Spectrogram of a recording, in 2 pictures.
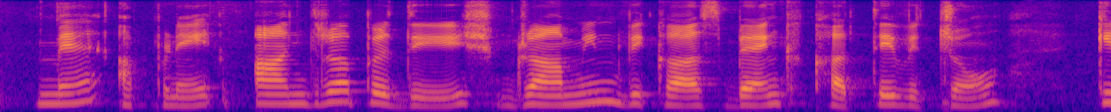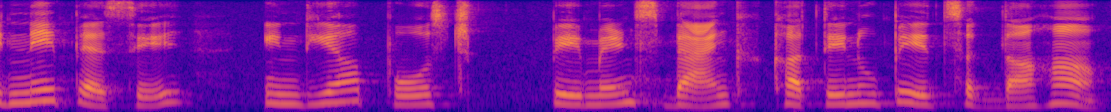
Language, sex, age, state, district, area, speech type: Punjabi, female, 30-45, Punjab, Rupnagar, urban, read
